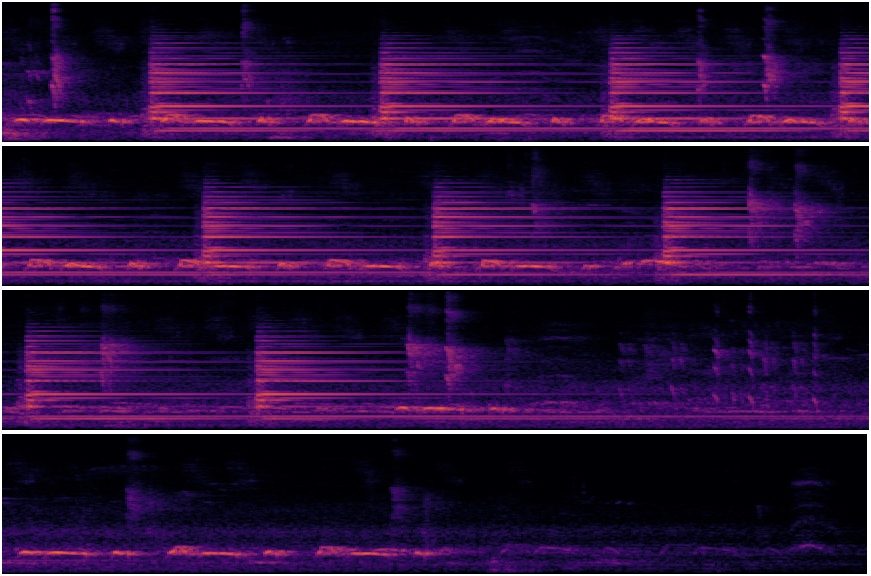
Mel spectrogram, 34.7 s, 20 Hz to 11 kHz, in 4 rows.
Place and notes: {"title": "Saint-Martin-de-Ré, France - The very peaceful mood of a french village during a sunday morning", "date": "2018-05-20 08:58:00", "description": "In the center of Saint-Martin-De-Ré, near the church.\nFrom 0:00 mn to 2:30 mn, strictly nothing is happening and it's so peaceful (and also important to record it, even if there's nothing).\n2:30 mn : bells are ringing nine.\nAfter this, birds are excited. You can hear : Jackdaws, Common Wood Pigeons, European Turtle Doves, Common Swifts.\n5:20 mn : bells are ringing again.\nBeautiful and so so quiet.", "latitude": "46.20", "longitude": "-1.37", "altitude": "12", "timezone": "Europe/Paris"}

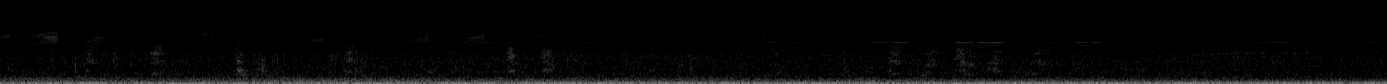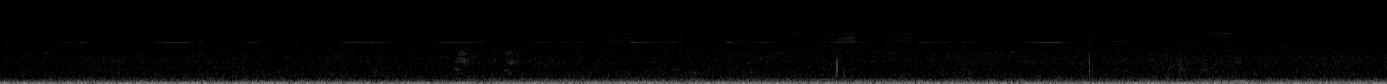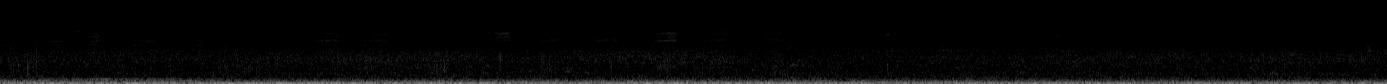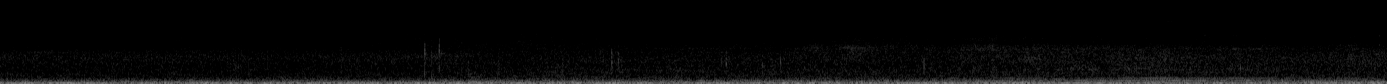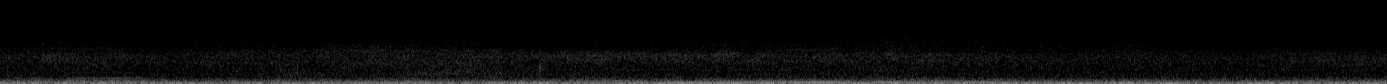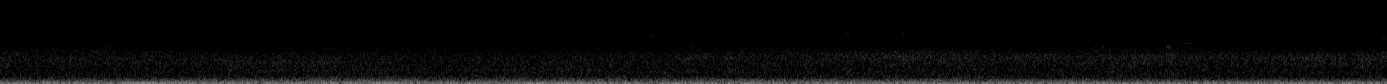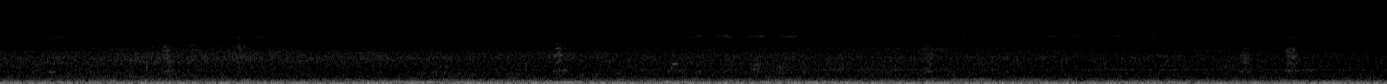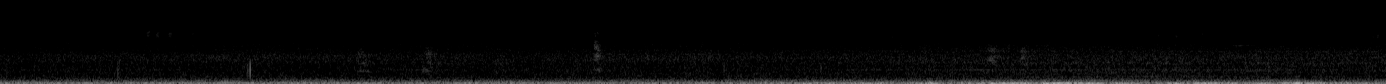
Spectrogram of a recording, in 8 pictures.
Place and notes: {"title": "空軍七村, Hsinchu City - Walk in the park", "date": "2017-09-27 17:53:00", "description": "Walk in the park with a large green space, Dog sound, Binaural recordings, Sony PCM D100+ Soundman OKM II", "latitude": "24.82", "longitude": "120.96", "altitude": "14", "timezone": "Asia/Taipei"}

